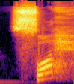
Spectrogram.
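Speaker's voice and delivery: صح slow, with the ح breathed and held; sustained h sound. Shown as a demonstration. Teacher models صح, holding the h slowly. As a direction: stretch the ح in صح, keep it floating. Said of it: "হায়ের আওয়াজটা ভাসিয়ে রাখতে হবে".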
